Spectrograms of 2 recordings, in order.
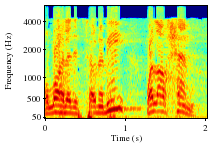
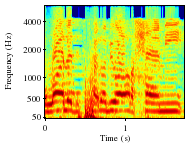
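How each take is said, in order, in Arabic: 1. تنتهي الكلمة الأخيرة بالفتحة. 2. تنتهي الكلمة الأخيرة بالكسرة. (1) "والأرحام هذا معطوف على التقوى" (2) "والأرحام على الجر"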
